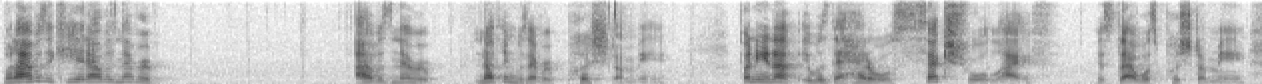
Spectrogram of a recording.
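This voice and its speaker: A woman's medium-pitched voice with vocal fry, lively intonation and an animated tone, big swings in loudness, a fairly quick pace and long, frequent pauses. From US South. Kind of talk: casual interview chat.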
